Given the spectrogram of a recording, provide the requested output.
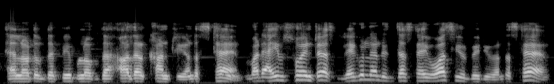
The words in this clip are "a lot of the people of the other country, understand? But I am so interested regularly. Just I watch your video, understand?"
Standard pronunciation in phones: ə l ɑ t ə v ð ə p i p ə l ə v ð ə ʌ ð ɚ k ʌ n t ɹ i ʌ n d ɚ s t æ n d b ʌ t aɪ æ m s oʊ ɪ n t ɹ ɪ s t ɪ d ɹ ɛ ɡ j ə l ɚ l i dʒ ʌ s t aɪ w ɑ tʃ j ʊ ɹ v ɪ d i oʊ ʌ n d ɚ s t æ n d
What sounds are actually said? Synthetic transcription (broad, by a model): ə l ɑ t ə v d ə p i p ə l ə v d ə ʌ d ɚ k ʌ n t ɹ i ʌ n d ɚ s t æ n d b ʌ t aɪ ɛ m s oʊ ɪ n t ɹ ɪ s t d ɹ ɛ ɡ j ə l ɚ l i dʒ ʌ s t aɪ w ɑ s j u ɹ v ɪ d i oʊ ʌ n d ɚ s t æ n d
